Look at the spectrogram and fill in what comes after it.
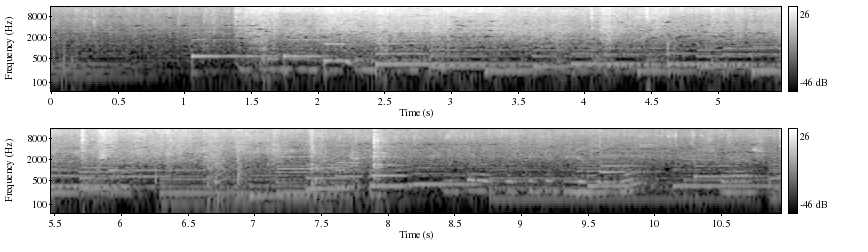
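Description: Chopped onion, capsicum and tomato masala sizzling in hot oil in a kadai, stirred with a spatula that scrapes and clicks against the pan. The sizzle swells suddenly about a second in and stays strong.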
